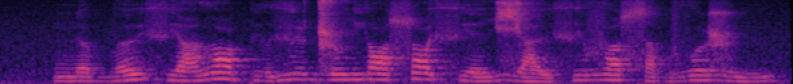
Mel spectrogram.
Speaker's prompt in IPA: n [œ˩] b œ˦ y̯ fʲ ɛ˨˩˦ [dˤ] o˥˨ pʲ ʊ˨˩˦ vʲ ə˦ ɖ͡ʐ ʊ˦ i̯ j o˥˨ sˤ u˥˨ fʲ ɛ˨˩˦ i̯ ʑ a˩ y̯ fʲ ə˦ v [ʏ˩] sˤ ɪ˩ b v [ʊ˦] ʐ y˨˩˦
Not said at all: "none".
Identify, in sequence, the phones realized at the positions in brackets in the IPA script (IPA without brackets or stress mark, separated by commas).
œ˩, ðˤ, ʏ˦, ʊ˦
